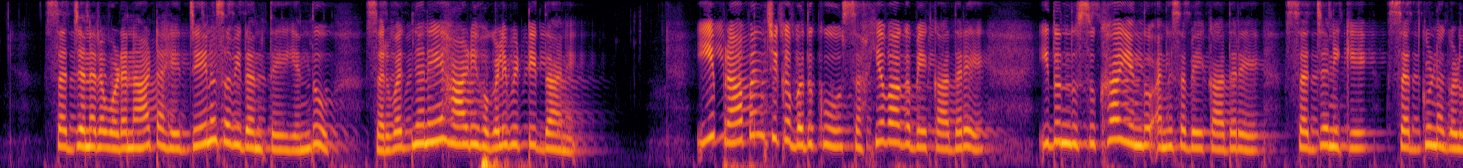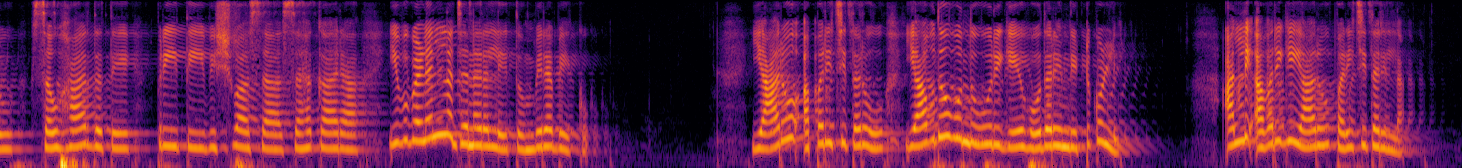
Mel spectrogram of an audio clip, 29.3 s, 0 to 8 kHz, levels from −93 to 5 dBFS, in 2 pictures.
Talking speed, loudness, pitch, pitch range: 70 wpm, -18 LUFS, 265 Hz, 245-300 Hz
